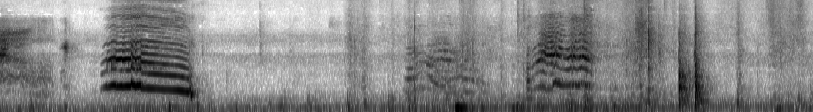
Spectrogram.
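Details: House cat voicing strange calls next to another resident cat: one loud, falling meow early on, a softer bent meow later, with quiet human talking and small clicks between them.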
